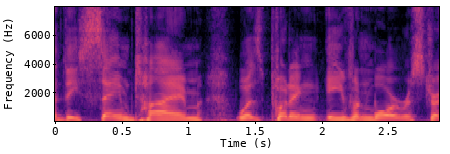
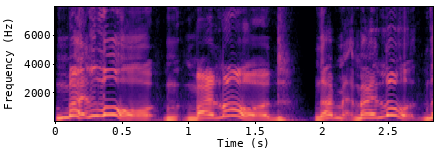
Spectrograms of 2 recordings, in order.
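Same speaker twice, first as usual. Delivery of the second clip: put-on old lady voice, higher and slower; 10 semitones higher than usual. Trying out a character voice for a game, exclaiming over and over. Old librarian lady voice. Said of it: "my voice for the Wicker Bottom".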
